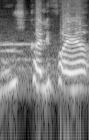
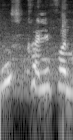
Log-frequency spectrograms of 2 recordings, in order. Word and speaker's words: Khalifa: Yan tarafımızda zaten Burj Khalifa var ve o yüzden gerçi Araplar Burj Khalifa demiyor da Burj Khalifa diyorlar. K-H diye telaffuz ediyorlar.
